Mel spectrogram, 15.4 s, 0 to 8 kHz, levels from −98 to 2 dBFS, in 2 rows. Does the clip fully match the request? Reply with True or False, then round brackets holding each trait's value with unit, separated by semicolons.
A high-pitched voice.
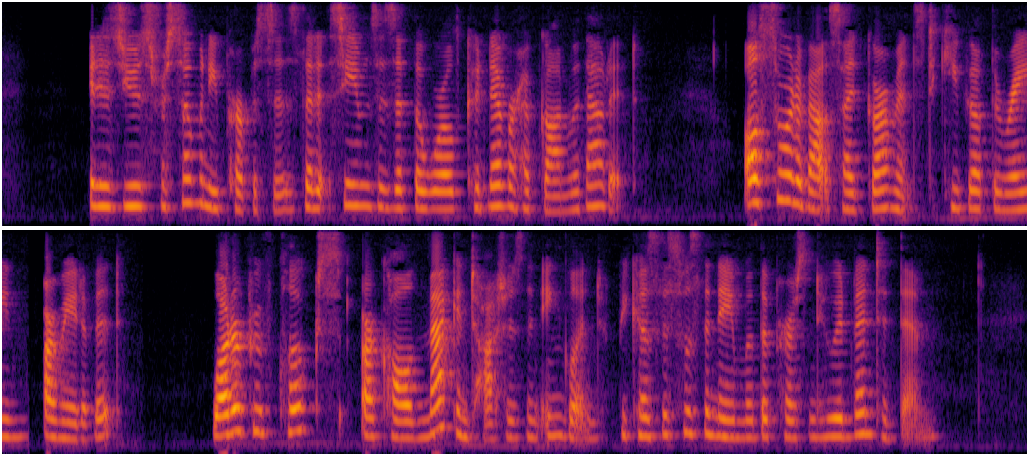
True (245 Hz)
